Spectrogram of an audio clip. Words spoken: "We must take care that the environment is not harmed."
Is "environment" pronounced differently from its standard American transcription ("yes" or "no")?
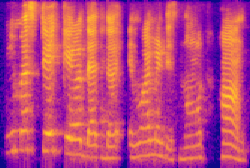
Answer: yes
